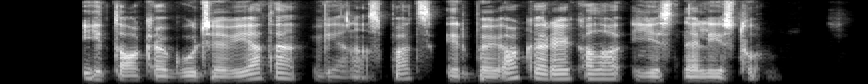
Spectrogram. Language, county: Lithuanian, Vilnius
